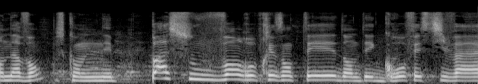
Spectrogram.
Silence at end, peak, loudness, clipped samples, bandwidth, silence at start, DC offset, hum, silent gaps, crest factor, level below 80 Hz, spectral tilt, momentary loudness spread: 0 s; -2 dBFS; -16 LUFS; under 0.1%; 12.5 kHz; 0 s; under 0.1%; none; none; 14 dB; -54 dBFS; -4.5 dB/octave; 5 LU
